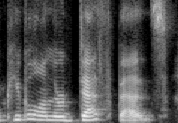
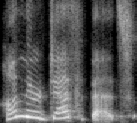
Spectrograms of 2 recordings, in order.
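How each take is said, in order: First: Said in the usual way. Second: "on their deathbeds" much higher, rising on "their"; emphatic repeat. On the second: Real, not acted. Stressing how dying patients suffer, emphatic higher repeat. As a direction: lift "their" high in "on their deathbeds".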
